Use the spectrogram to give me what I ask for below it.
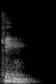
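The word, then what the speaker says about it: Kinh: really fascin So it's it's pronounced as like king king.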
